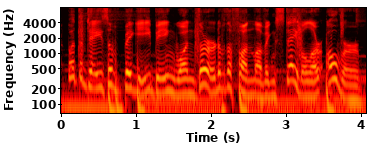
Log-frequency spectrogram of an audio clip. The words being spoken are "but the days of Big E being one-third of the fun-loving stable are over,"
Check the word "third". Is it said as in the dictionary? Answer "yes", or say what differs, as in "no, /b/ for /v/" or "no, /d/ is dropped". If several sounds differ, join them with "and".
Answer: yes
